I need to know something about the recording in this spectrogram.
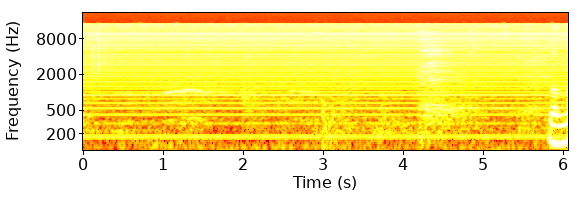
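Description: Low, steady electrical mains hum in the amplified sound feed, with no singing or speech over it.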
